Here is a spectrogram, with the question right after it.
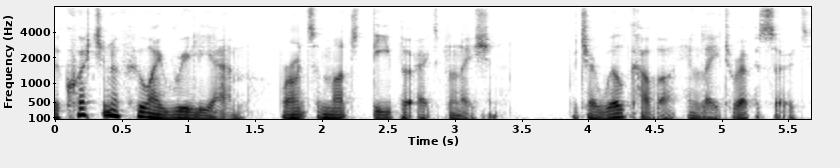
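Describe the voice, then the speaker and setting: A man's very deep, low voice at a fairly quick pace, with lively intonation. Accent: London. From North London, England. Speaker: podcast host, psychic medium and coach. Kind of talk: scripted narration.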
